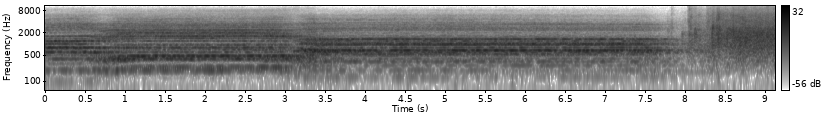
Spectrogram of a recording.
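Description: A large choir of children sings a held final chord in a big hall.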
